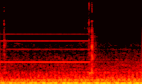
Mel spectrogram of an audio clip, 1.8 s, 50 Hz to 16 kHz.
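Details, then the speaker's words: 2015 Jeep Cherokee KL with code P0480 (fan circuit 1 open), engine idling: fuse box relay clicks about once a second as fan duty cycle is commanded by scan tool, powering the blue fan signal wire; fuse box-to-wiring link confirmed OK. "and now I'm going to trigger the the duty cycle you can hear you can hear the fuse box clicking and you can see the power"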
